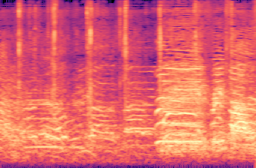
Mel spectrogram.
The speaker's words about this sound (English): That's the sound of chanting early this morning on Columbia University's campus.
